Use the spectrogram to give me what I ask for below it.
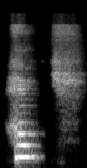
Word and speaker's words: Heche: So rest in peace to Anne Heche, like Haitian. That's how my producer tried to coach me on the pronunciation, but rest in peace to her.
